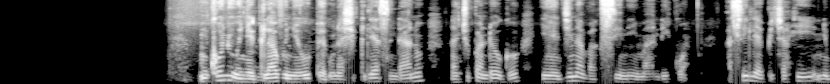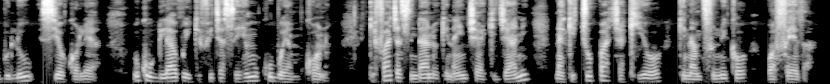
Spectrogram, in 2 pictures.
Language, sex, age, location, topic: Swahili, male, 18-24, Kisumu, health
